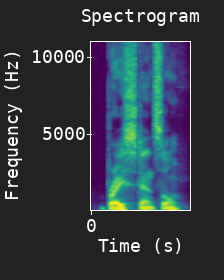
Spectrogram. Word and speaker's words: Bryce Stenzel: So introduction today is we have Bryce Stenzel.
